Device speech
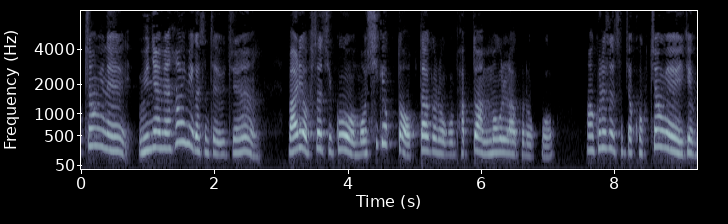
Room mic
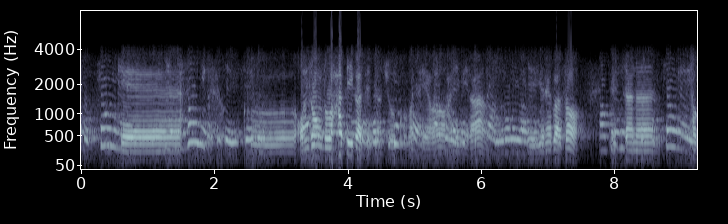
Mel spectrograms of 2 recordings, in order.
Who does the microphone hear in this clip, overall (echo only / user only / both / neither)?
both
